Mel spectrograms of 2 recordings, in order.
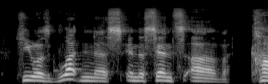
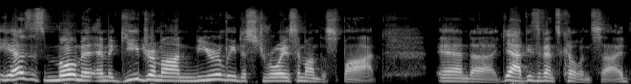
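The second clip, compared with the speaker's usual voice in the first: ordinary talk, nothing marked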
